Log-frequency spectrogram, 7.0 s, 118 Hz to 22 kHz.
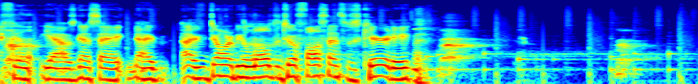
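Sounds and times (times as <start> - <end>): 
dog barking: 0.0 - 0.4, 4.4 - 4.9, 6.1 - 6.6
speech: 0.1 - 4.5.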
